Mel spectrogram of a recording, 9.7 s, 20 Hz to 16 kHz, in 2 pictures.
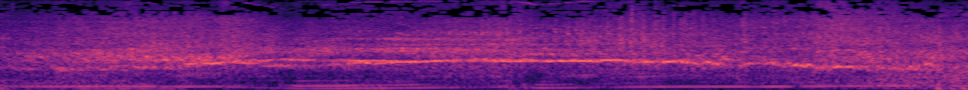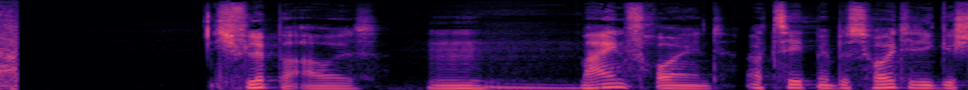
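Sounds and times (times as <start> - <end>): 
car engine revving: 0.0 - 5.0
car tire squeal while drifting: 0.0 - 5.0
speech: 6.0 - 9.6.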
